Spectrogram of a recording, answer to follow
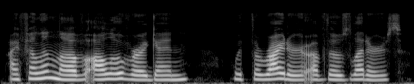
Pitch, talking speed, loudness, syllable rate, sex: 230 Hz, 175 wpm, -17 LUFS, 5.2 syllables/s, female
